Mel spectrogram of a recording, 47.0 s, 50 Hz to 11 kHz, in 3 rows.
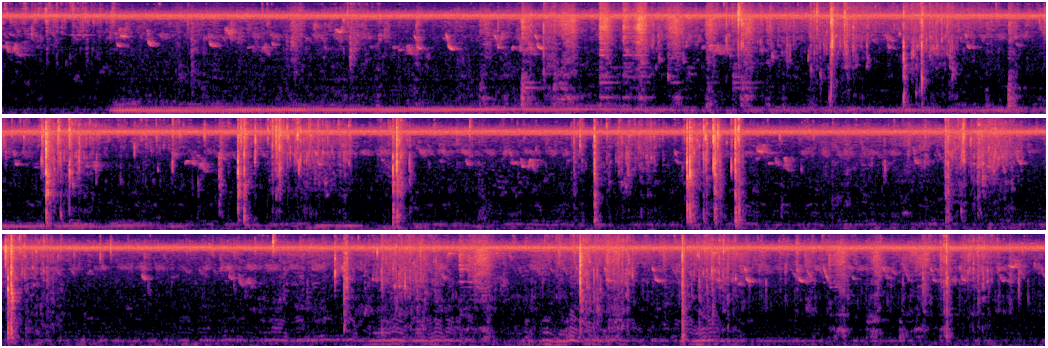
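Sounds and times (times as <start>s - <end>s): water splashes and drips: 0.0s - 3.2s, 4.0s - 22.9s, 24.1s - 27.0s, 28.7s - 33.0s, 35.3s - 46.9s
high-pitched insect drone: 1.5s - 10.2s.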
